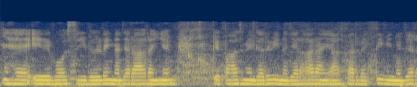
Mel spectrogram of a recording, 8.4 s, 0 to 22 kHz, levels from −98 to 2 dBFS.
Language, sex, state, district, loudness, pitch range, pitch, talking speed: Hindi, female, Uttar Pradesh, Muzaffarnagar, -13 LUFS, 160-170 Hz, 165 Hz, 165 wpm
